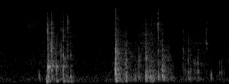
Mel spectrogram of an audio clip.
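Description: Light handling noises: short taps and rustles as a vinyl Funko Pop figure is set down and a boxed figure in its cardboard-and-plastic window box is picked up. They come in two brief clusters, one about half a second in and a longer one from just after a second.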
